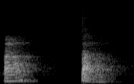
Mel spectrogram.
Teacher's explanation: Percebe que o A ele é muito mais tônico que o I?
